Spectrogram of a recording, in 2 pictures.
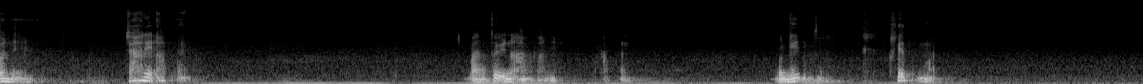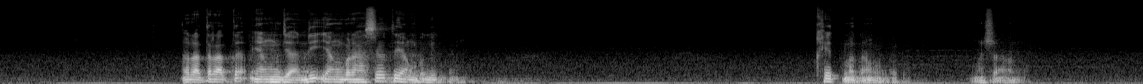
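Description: A man speaks slowly into a microphone, pausing between phrases.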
